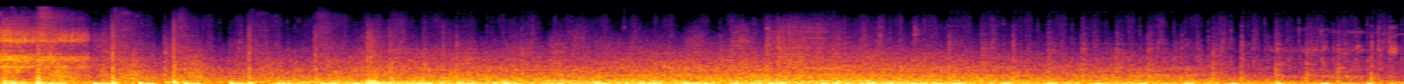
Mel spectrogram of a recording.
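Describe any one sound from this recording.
Footsteps thud steadily across a hard floor.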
